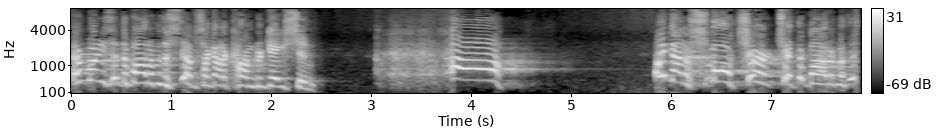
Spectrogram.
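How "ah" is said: excited shout. Real, not acted. Preacher excited by congregation.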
